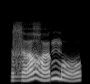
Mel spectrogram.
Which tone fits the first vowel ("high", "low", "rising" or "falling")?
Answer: rising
